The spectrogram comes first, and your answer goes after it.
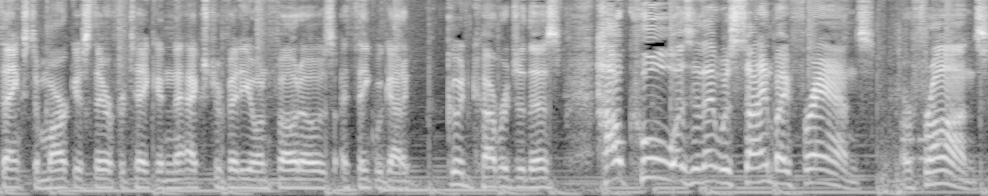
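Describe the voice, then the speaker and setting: A man at a fairly quick pace, dry sound with no echo, faint music in the background. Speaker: channel host. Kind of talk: casual vlog chat. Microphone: phone near.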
